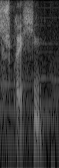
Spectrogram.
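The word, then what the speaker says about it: Stadt: We heard this in the dialogue, for example with the word "city", which we pronounce like "Stod".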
